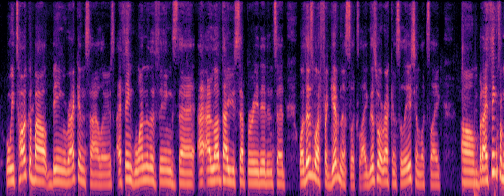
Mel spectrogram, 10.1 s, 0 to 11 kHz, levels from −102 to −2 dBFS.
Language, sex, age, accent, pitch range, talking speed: English, male, 30-49, American, 150-180 Hz, 230 wpm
